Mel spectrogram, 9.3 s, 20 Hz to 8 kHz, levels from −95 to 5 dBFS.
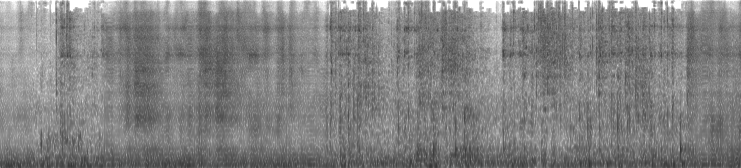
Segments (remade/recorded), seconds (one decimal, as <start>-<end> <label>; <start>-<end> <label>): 0.0-0.4 remade; 0.4-1.3 recorded; 1.3-4.1 remade; 4.1-8.6 recorded; 8.6-9.3 remade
